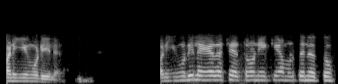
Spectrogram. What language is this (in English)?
Malayalam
